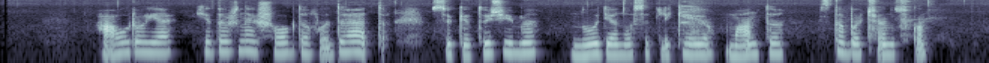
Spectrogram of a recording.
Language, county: Lithuanian, Marijampolė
